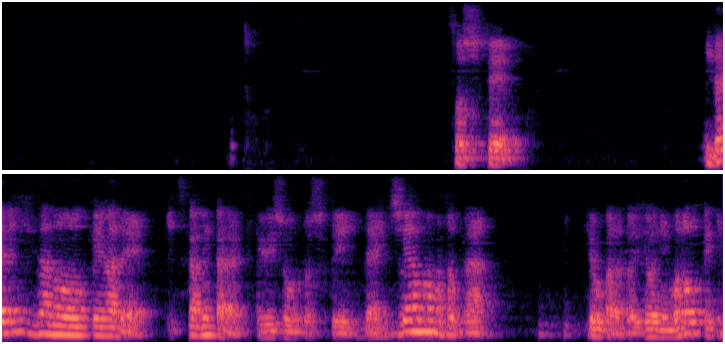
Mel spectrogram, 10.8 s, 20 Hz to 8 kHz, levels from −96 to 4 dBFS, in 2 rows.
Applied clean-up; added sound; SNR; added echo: neural mask model DeepFilterNet 3.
